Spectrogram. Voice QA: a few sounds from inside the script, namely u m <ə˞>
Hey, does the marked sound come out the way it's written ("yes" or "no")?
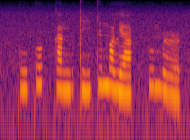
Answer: yes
